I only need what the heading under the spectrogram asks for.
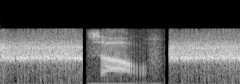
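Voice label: "solve", American English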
